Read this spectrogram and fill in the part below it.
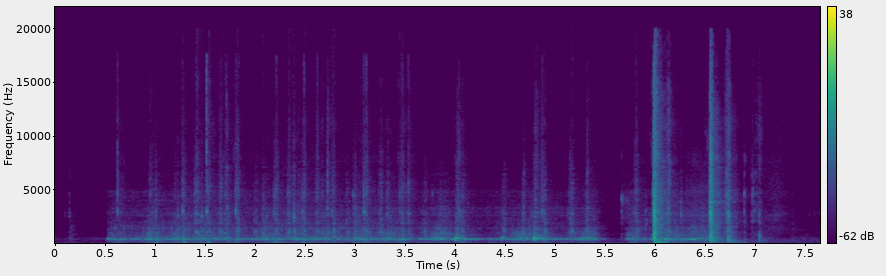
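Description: A sewing machine runs a holding seam on a fabric bottle bag in several short bursts of rapid stitching, with small clicks and handling knocks between runs, fairly close and moderately quiet.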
